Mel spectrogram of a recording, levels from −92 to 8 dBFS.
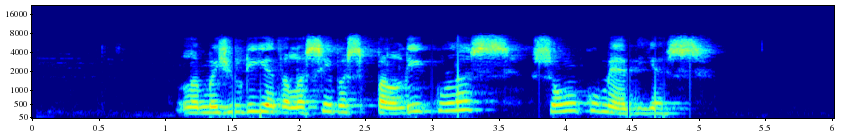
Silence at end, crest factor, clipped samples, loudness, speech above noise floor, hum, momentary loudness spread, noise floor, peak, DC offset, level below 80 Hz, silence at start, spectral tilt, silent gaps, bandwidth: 0.95 s; 20 dB; under 0.1%; -30 LUFS; 54 dB; none; 7 LU; -85 dBFS; -14 dBFS; under 0.1%; -70 dBFS; 1.1 s; -3 dB/octave; none; 8 kHz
